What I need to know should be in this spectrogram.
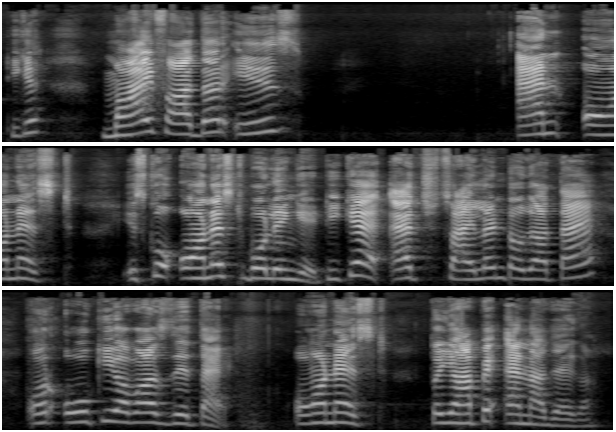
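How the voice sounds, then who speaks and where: A woman teacher, patiently explaining worksheet answers step by step and reading sentences slowly. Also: high-pitched, a bit bright. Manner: patient, explains each example step by step, reads English slowly.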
